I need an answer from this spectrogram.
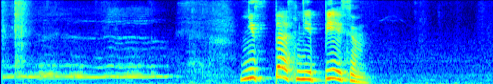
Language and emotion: Russian, angry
